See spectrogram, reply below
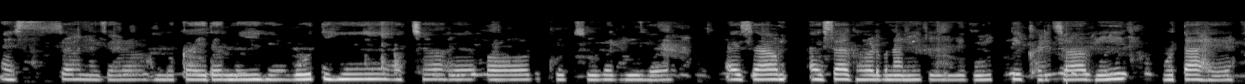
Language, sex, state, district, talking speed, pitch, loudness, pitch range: Hindi, female, Bihar, Kishanganj, 135 wpm, 220 Hz, -16 LUFS, 215-230 Hz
